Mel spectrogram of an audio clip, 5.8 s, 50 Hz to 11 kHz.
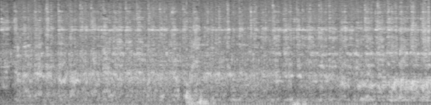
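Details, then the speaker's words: Mercedes E250 CDI 2.1 diesel at idle, run for only a few seconds: a fast, uneven metallic rattle and chatter from the front of the engine. The water pump bearing has failed, with play in the pump and water leaking out. "Okay, we've turned it off. Only had it running for a few seconds there. Sounds like the water pump has left the chat."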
